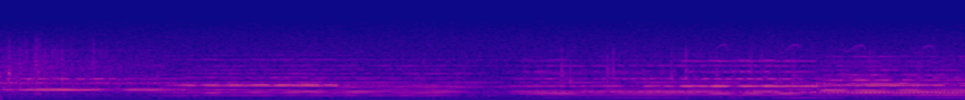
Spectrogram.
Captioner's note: birds chirping; gentle music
